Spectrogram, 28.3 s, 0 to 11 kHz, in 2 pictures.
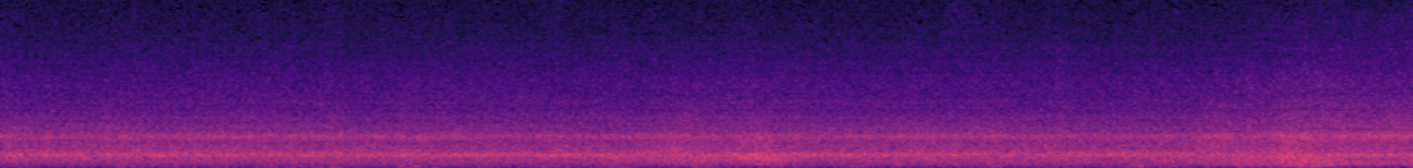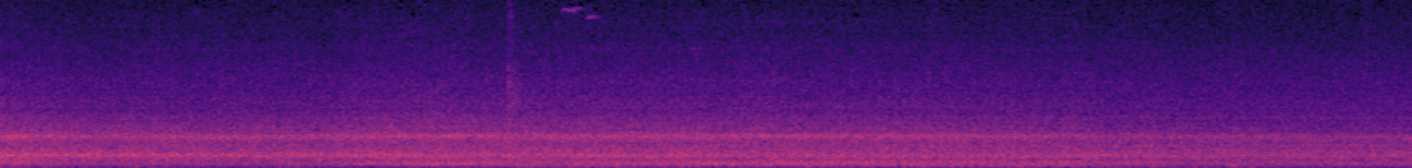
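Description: Running noise of a JR Hokkaido 733 series electric train heard from inside the passenger car: a steady rumble of wheels on rail with faint steady tones, swelling briefly louder about halfway through.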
